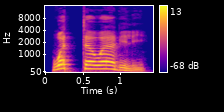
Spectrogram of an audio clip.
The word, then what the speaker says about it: والتوابل: والعطور وال والعطور والعطور والتوابل والتوابل و والت والت حرف التاء بيتنطق مرتين. We pronounce that two times. وتا. وناخد بالنا حرف اللام هنا لا ينطق. We don't pronounce this lam.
